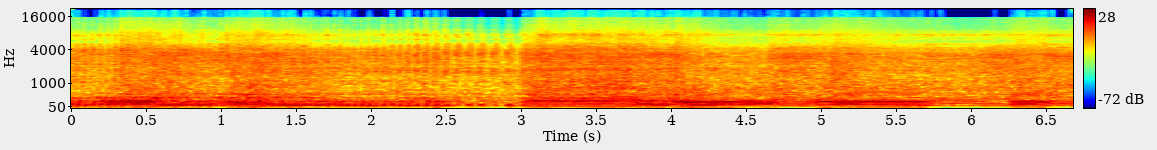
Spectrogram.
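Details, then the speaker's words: Yamaha Mio 125 FI (M3) scooter engine: harsh, uneven clattering idle with a wavering beat, very rough top end. "luar biasa kawan suara ekstrim Oke kawan ya nanti akan kita periksa poinnya suara ke matak itu sumber penyebabnya banyak karena di dalam mesin itu kaitan besi dan besi besi dan besinya bisa bekerja dengan baik atas dasar ada pelumasan oli"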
